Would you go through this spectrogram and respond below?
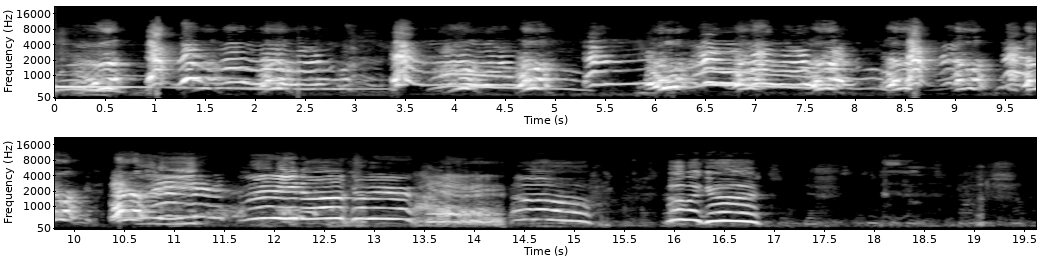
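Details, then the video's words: Pet dog that seems to talk: a long run of varied yodelling howls, whines and rising-falling moans in quick bursts, some with a steady drone beneath, fading into shorter barky yelps near the end. "Buddy Can Talk"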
